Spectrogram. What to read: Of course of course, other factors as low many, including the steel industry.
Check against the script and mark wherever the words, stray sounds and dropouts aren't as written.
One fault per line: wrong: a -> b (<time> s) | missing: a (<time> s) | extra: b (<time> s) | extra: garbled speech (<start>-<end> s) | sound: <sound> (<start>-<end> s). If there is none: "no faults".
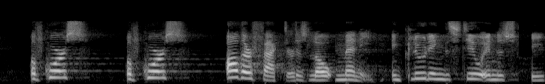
sound: dropout (5.2-5.3 s)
